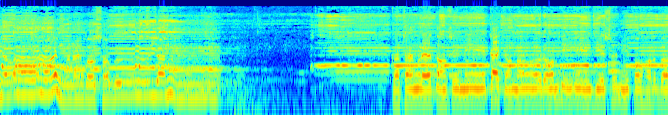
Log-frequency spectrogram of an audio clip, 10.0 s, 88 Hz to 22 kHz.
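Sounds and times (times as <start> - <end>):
man singing: 0.0 - 3.9, 5.5 - 10.0
fiddle holding high note: 0.0 - 10.0.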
